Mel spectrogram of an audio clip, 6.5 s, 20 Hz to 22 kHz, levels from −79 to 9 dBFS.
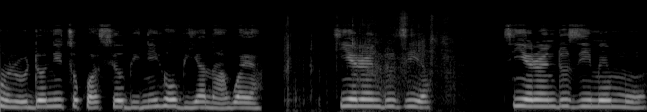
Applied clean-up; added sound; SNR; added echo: neural mask model RNNoise.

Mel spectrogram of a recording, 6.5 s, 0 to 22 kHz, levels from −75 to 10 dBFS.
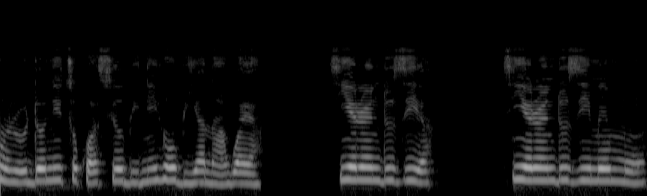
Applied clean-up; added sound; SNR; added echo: none; none; none; none.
